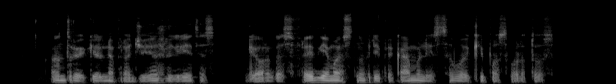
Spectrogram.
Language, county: Lithuanian, Vilnius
